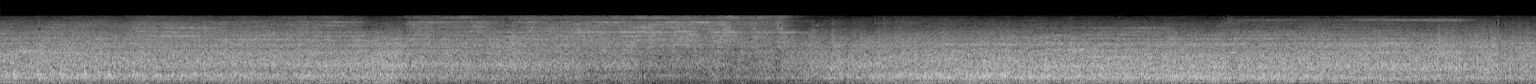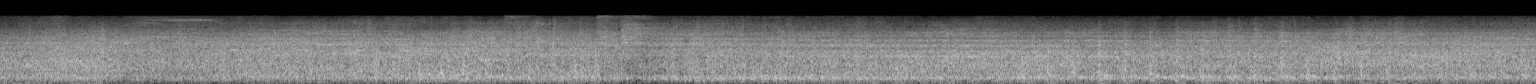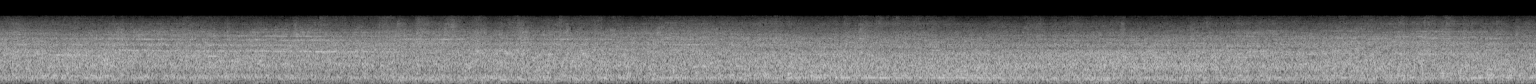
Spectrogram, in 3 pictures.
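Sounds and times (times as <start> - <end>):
steel wheels on rail: 0.0 - 46.0
high wheel squeal: 4.1 - 8.2.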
